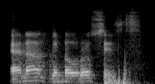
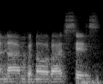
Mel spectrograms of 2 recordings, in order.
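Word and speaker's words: anagnorisis: उसके बाद एनाग्नोरोसिस, ठीक है, इसको इसकी डिफरेंट प्रोनाउंसिएशंस हैं, कुछ कहते हैं एनाग्नोरासिस भी कहते हैं, कुछ एनाग्नोरोसिस भी कहते हैं। डिफरेंट प्रोनाउंसिएशन के अंदर आप इसको प्रोनाउंस कर सकते हैं।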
